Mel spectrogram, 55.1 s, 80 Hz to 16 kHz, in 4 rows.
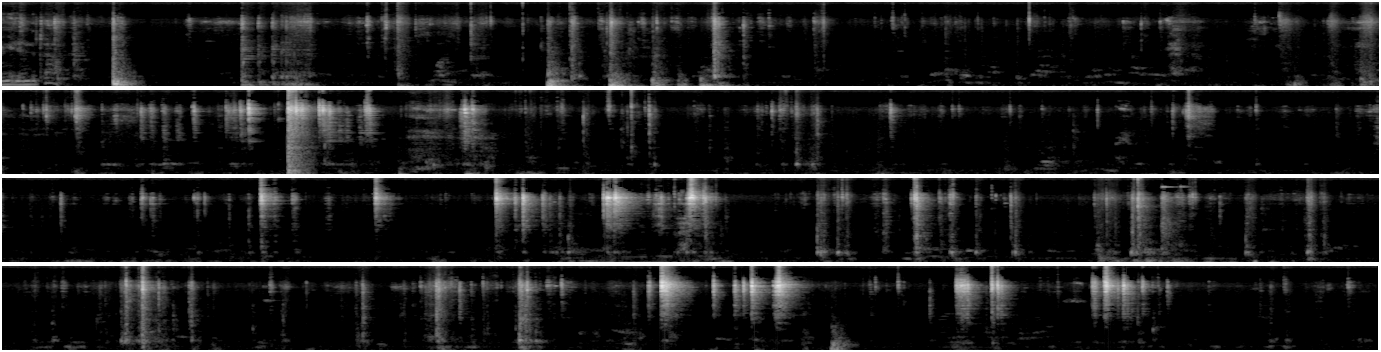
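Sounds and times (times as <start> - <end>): sheet metal clicking and scraping: 13.6 - 23.0, 27.1 - 31.6, 32.4 - 34.8, 38.5 - 55.0.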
